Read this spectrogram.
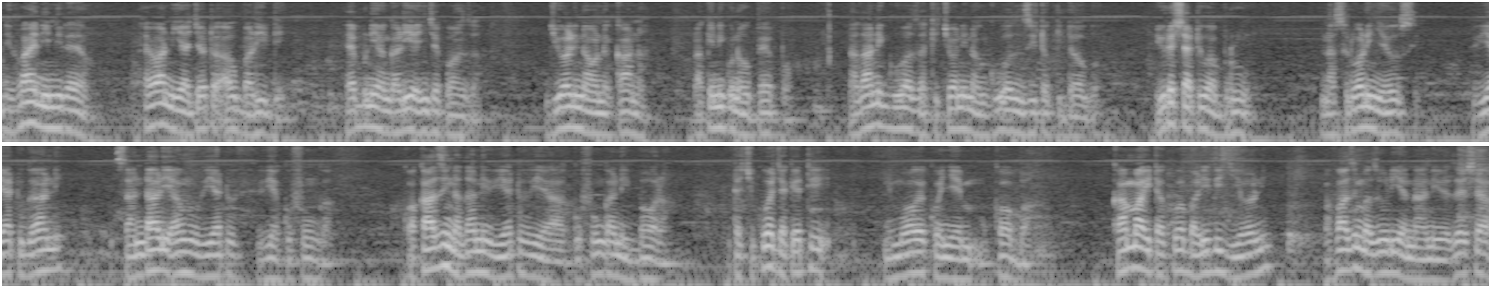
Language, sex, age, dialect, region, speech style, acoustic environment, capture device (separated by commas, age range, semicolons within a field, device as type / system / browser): Swahili, male, 25-34, Kenya - Nairobi Sheng-influenced, Kenya, happy, silence, desktop / Windows / Chrome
